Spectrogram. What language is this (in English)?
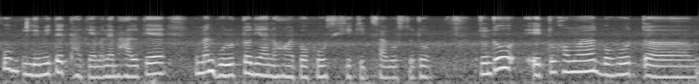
Assamese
